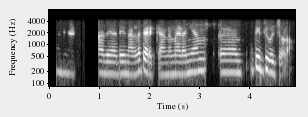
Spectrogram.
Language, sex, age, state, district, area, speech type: Malayalam, female, 30-45, Kerala, Malappuram, rural, conversation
